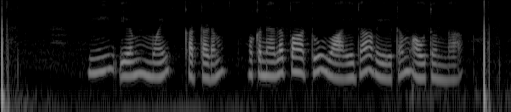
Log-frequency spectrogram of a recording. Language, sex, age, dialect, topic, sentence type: Telugu, female, 25-30, Utterandhra, banking, question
